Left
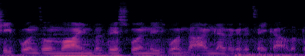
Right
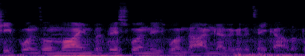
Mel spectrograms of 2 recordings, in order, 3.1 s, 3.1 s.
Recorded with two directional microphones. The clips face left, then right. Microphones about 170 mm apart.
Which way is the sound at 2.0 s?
30° left (ahead or behind).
